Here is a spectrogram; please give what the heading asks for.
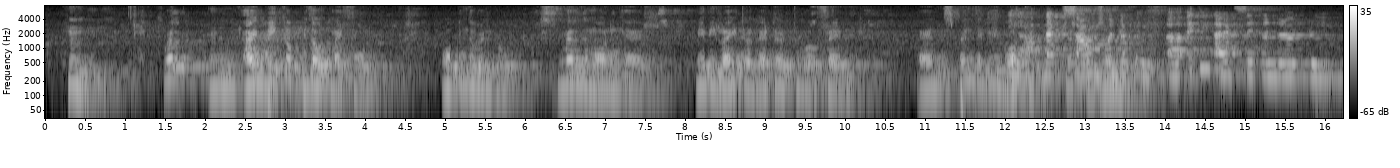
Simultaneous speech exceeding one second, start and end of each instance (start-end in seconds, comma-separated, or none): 12.1-13.8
